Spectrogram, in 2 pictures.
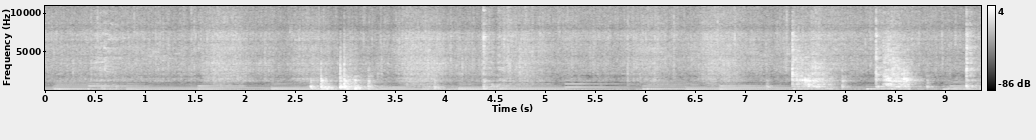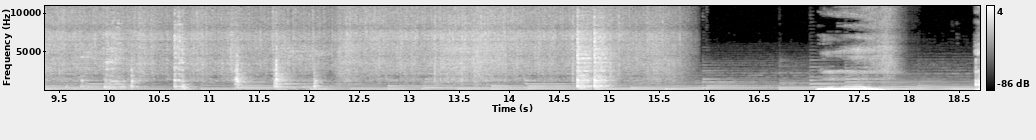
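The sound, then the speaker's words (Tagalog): Fried rice sizzles and crackles steadily in a hot pan, with scraping stir strokes breaking through in irregular bursts; the sizzling stops and a short hum-like voiced sound follows at the end. “Ayos na ang lasa nitong fried rice ko.”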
